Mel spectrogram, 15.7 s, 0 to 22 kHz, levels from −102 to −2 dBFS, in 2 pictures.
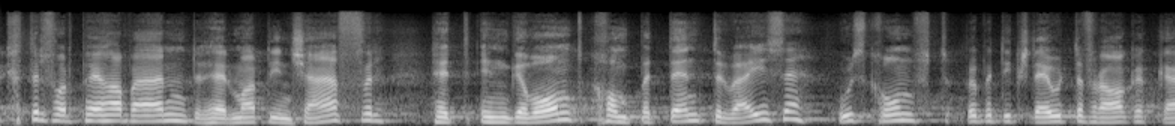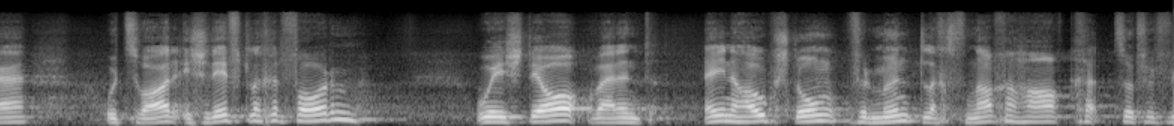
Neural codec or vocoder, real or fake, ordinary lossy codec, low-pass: autoencoder, 48 kHz, 32 numbers a frame, DAC-VAE, trained on Japanese speech; fake; MP3, 96 kbps; 14.4 kHz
